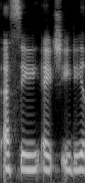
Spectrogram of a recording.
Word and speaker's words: Sched: It's SCHED, like schedule, .org.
